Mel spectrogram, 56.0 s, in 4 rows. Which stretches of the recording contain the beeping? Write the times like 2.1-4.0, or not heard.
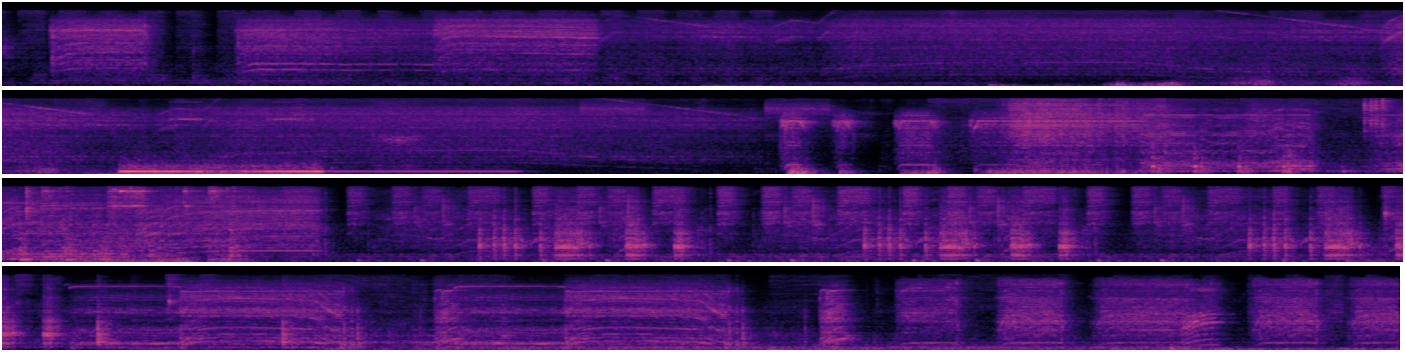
15.2-17.3.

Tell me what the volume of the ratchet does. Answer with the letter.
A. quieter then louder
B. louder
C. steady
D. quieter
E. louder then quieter
A.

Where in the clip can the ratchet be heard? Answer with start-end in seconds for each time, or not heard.
24.0-30.5.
